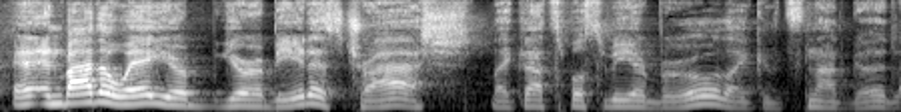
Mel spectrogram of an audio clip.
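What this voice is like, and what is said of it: Poor put-on Irish accent. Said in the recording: “my Irish accent's terrible”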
